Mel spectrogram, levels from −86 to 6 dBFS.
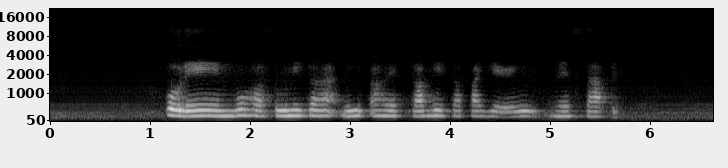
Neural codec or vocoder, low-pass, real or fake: codec, 24 kHz, 0.5 kbps, DualCodec; 10.8 kHz; fake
